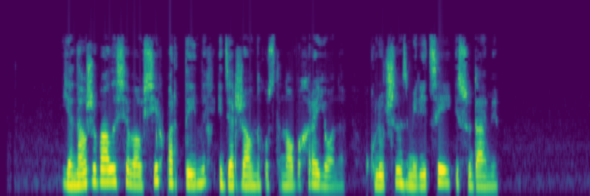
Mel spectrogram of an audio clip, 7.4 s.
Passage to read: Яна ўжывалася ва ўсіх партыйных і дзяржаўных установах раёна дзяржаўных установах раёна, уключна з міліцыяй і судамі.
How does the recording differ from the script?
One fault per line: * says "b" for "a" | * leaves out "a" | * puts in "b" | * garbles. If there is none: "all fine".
* leaves out "дзяржаўных установах раёна"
